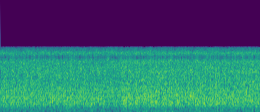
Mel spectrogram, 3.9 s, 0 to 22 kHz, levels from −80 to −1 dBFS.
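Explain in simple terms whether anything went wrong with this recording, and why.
GSM full-rate codec damage runs through the whole clip, from start to finish. This old mobile-phone codec rebuilds speech from a simple model of the throat and mouth, driven by a sparse train of pulses instead of the real signal. That shortcut gives the speech its plainly audible buzzy, gravelly roughness. The sound is also squeezed into a phone-line band of roughly 300 Hz to 3.6 kHz, with nothing above 3.8 kHz, so it sounds thin and muffled.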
